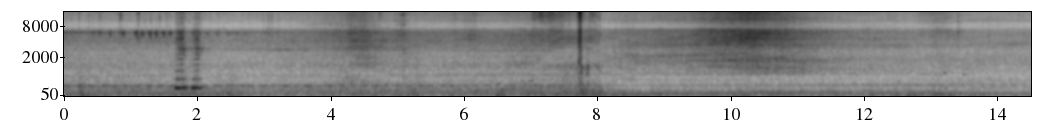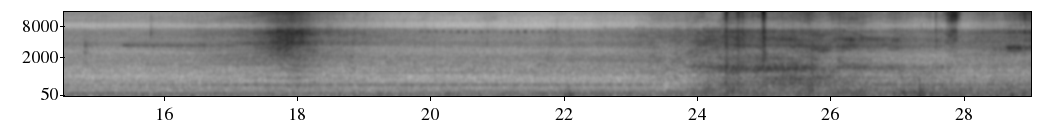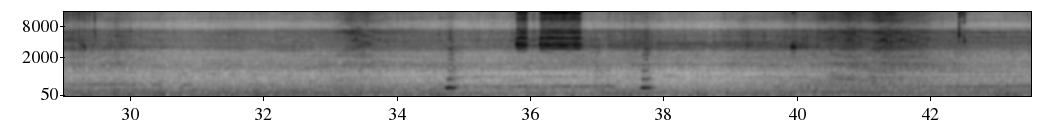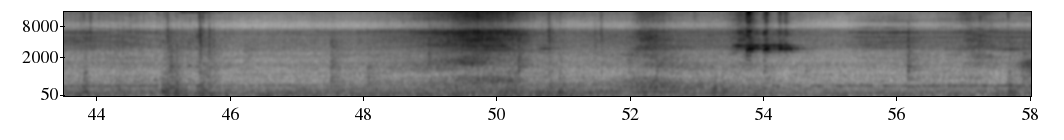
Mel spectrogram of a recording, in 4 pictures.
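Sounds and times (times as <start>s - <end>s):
car engine and road noise: 0.0s - 58.0s
car horns honking: 1.3s - 2.4s, 34.6s - 35.2s, 35.8s - 38.2s, 53.4s - 54.9s.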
